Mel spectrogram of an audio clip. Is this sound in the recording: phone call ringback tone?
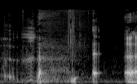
no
